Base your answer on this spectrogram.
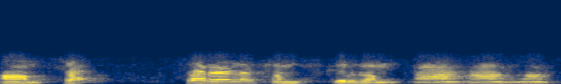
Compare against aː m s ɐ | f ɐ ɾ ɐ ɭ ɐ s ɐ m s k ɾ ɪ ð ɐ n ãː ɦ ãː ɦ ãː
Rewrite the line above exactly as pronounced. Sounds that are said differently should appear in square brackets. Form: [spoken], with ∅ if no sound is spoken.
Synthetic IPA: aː m s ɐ | [s] ɐ ɾ ɐ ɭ ɐ s ɐ m s k ɾ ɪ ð ɐ [m] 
